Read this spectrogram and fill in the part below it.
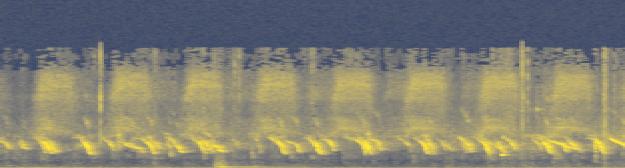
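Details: Female Chinese hwamei calling the male during mealworm feeding, giving a steady stream of sharp, downward-sliding chips in loose pairs and triples, with a faint clatter and low hum behind.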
